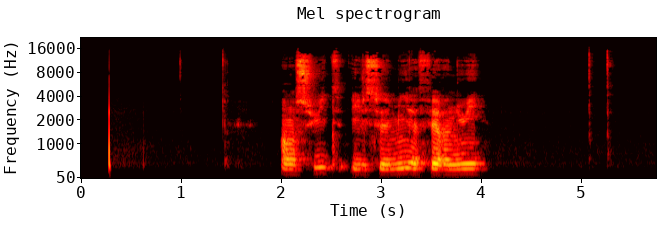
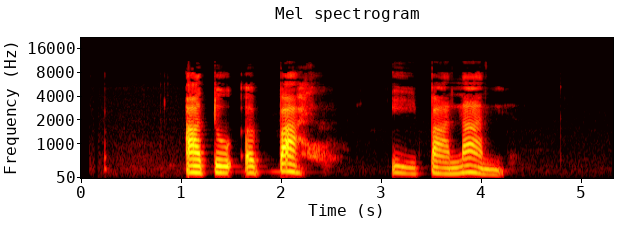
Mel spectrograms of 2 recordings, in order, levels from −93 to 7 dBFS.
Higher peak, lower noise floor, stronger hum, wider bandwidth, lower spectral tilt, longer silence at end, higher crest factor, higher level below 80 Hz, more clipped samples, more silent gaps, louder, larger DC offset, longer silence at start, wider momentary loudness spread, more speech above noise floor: second, -14 dBFS vs 0 dBFS; first, -83 dBFS vs -77 dBFS; neither; first, 15.5 kHz vs 9.4 kHz; second, 0.5 dB/octave vs -5.5 dB/octave; first, 1.75 s vs 1.15 s; about the same, 22 dB vs 24 dB; second, under -90 dBFS vs -72 dBFS; neither; neither; second, -31 LUFS vs -21 LUFS; neither; first, 2 s vs 1.05 s; first, 24 LU vs 15 LU; second, 51 dB vs 56 dB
